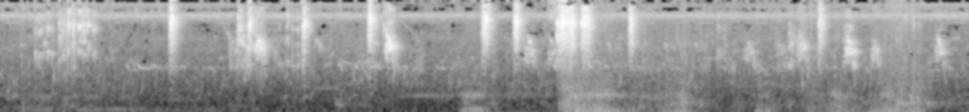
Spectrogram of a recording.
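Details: Australian budgerigars from a home breeding aviary, a flock calling with many quick high chirps and squeaky notes in irregular runs, some wing flutter, and a faint steady hum behind.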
